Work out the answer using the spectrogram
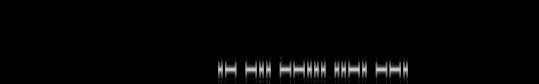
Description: Morse code, heard as a keyed tone, about 34 wpm, 700 Hz. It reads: AD7FG
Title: USA Call Signs - 5 Characters - 35wpm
